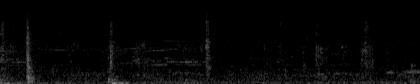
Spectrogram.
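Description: Faint background with two short clicks, about a quarter second in and about a second in, then a few weaker ticks.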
